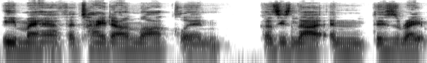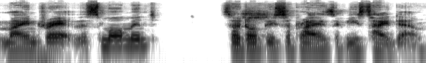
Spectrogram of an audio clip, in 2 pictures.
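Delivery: very quiet, hushed voice. Warning the others so a nearby companion won't overhear: speaking very quietly. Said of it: "very quietly so that Lachlan isn't over here".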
